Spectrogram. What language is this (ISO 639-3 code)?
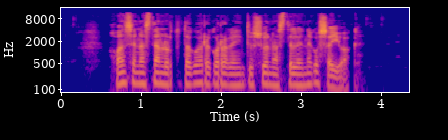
eus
